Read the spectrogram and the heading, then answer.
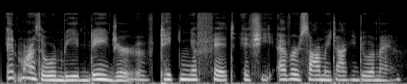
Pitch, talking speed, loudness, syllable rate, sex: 215 Hz, 280 wpm, -16 LUFS, 6.3 syllables/s, female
